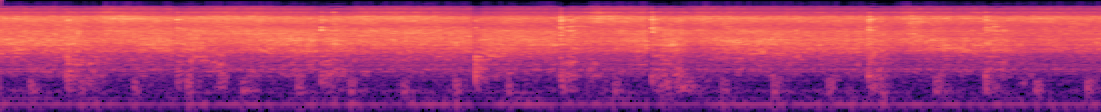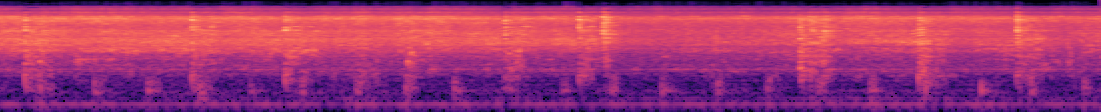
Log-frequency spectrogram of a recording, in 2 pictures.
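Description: Chilli, onion, tomato and garlic paste frying in a pan, with a loud sustained sizzle close by and rhythmic scraping as a spoon stirs it repeatedly.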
